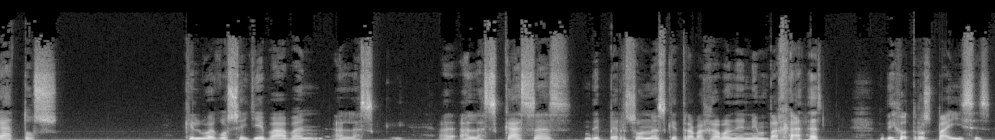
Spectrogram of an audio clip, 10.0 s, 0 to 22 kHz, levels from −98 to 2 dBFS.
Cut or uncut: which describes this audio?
uncut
